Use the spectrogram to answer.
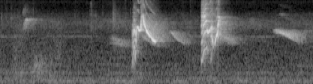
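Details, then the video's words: Captive red-crested cardinal from a Brazilian breeder, giving two loud sharp descending chips separated by half a second, framed by softer whistled slurs before and after. "Cardeal MAQUINA chamando e cantando"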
